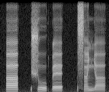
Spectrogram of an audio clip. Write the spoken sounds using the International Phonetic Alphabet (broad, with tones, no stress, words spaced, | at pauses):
a˦ | ʃoː˦˨k͡pɛ˧ | sã˧ɲa˨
